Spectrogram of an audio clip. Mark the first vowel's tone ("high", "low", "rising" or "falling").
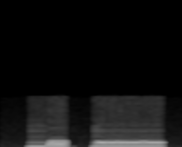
high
